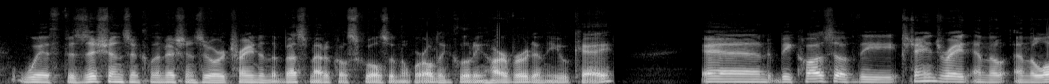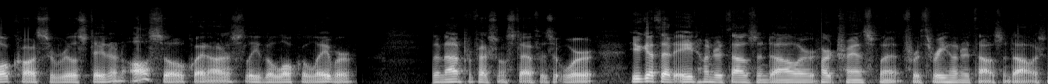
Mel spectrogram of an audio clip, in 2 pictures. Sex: male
